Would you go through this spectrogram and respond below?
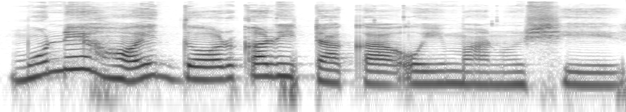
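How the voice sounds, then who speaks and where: A woman voicing an honest, gentle little schoolgirl in an Islamic moral cartoon, speaking earnestly and politely. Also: sits high, lively intonation. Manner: earnest, polite, slow and deliberate.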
